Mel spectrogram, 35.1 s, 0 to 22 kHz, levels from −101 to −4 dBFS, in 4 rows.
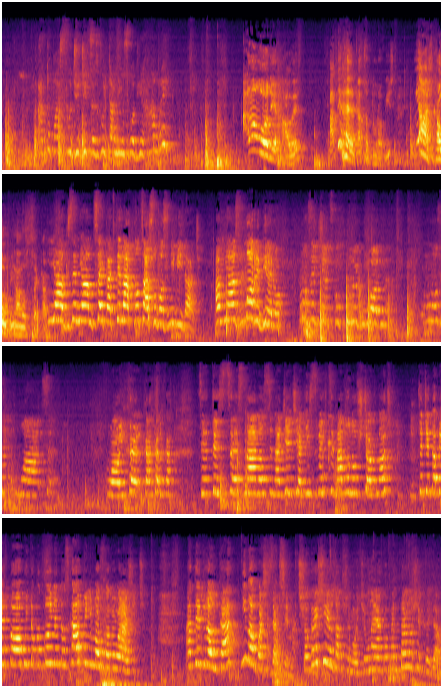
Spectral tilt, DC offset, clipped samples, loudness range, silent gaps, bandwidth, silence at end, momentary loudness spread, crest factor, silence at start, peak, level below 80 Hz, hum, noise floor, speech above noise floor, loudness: -4.5 dB/octave; under 0.1%; under 0.1%; 9 LU; none; 14.5 kHz; 0 s; 16 LU; 18 dB; 0 s; -2 dBFS; -38 dBFS; none; -44 dBFS; 26 dB; -19 LUFS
